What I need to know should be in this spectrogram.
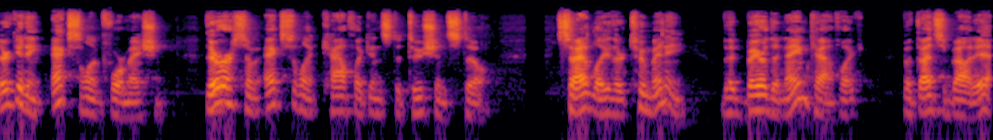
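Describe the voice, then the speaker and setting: A man with an American accent uses a normal speaking voice at medium pitch, keeping a moderate pace and lively intonation. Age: 60s. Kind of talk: interview.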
